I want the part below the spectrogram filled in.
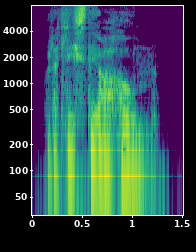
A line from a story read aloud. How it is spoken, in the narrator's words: Marie whispered to Jackman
